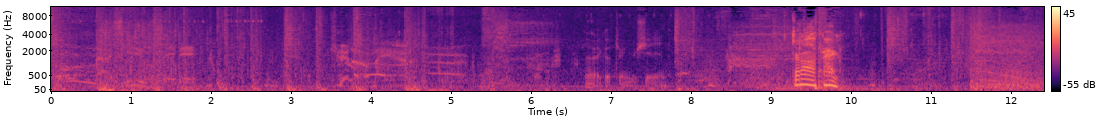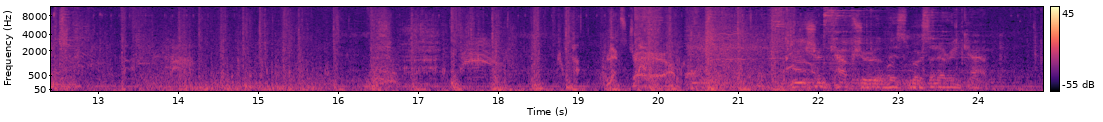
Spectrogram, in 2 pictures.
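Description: Fighting sound effects clash and crack in quick bursts.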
